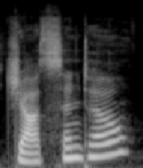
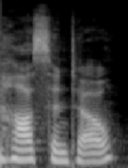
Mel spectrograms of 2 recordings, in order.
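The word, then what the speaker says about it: Jacinto: I can't remember how to pronounce his last name. Just I think it's Justinto. Hard J. Yeah, I know. We all spoon over him. It's H. Okay. Hento. Never mind. I was wrong. Manny Hosento.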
